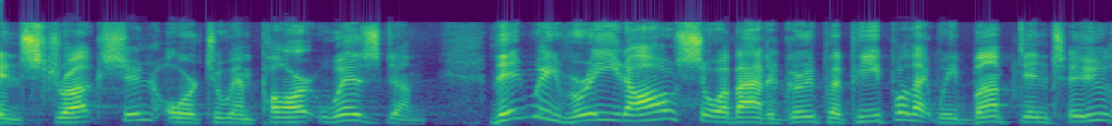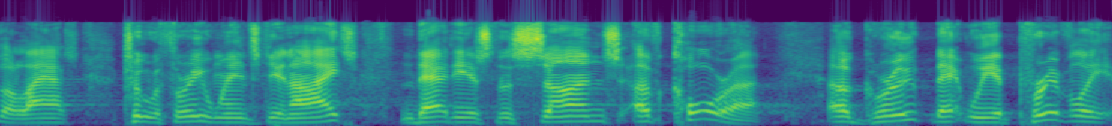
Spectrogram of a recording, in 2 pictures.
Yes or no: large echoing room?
yes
